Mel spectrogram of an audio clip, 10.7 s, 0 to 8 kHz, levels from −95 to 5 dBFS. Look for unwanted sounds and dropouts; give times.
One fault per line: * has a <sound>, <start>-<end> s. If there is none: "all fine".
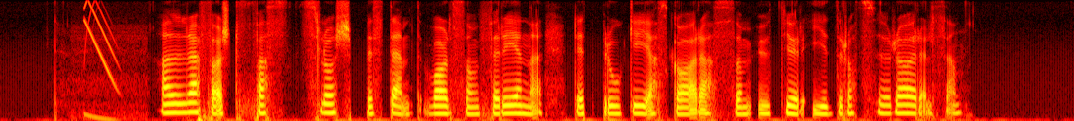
* has a chirp, 0.8-1.2 s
